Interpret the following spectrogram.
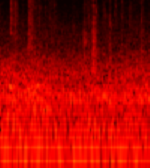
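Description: A large black crow-family bird pecking at torn bread on a wooden porch rail: a few sharp, light taps of the beak, over a steady low hum.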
